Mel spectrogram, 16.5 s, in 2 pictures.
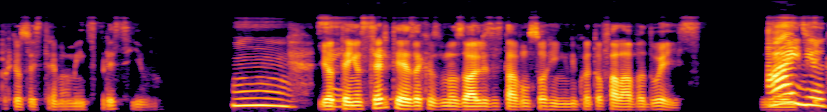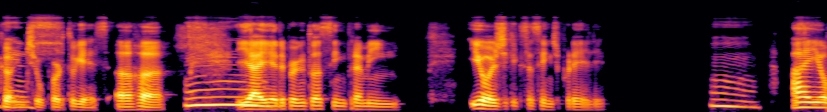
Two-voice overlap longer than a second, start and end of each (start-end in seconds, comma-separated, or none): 7.7-8.9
